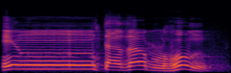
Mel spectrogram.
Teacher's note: جائے گا یہاں اخفا اور اخفا کی معنی ہے چھپانا یعنی نون کو چھپا کر ادا کرتے ہیں ناک میں آواز لے جاتے ہیں ایک الف کا غنہ بھی کرتے ہیں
